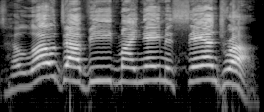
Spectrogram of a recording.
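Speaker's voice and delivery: booming, drawn-out, shrill, very loud slow speech. Retelling how the mother greets a boy, imitating talking loudly to the deaf. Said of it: "I never said he was deaf".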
